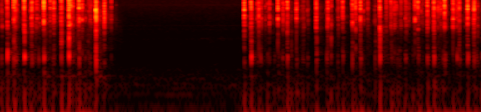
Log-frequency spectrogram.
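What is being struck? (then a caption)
Low-profile aluminum and plastic keyboard. Fingertips type on a thin Apple iMac keyboard with an aluminum base and white low-profile plastic scissor keys, resting on a carpeted surface. Quick, soft, dry clicks come in an uneven stream over a low hum, pause for about a second, then resume steadily to the end.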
